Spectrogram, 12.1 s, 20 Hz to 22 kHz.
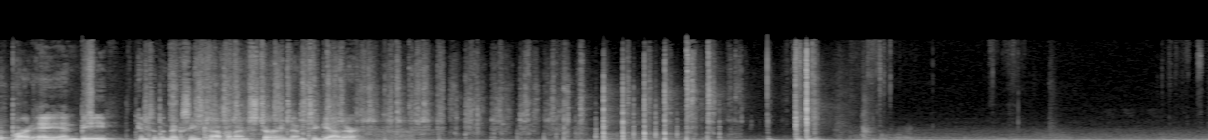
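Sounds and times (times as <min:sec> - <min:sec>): wooden sticks scraping paper cup: 0:00.8 - 0:07.5.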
